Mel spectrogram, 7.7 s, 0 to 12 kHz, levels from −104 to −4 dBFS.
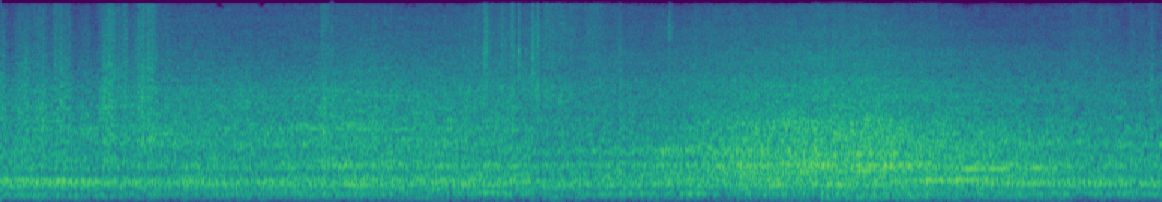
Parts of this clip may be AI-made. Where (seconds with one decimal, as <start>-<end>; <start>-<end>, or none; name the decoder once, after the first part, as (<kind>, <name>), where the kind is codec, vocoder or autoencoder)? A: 3.0-7.7 (autoencoder, DAC-VAE)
